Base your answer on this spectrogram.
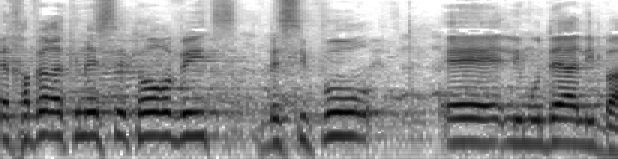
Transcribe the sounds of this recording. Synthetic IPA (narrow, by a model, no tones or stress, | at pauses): χave̞ʁhakne̞sethoʁvit͡s | besipuʁ | limudejaliba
